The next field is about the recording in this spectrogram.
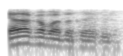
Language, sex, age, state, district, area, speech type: Tamil, male, 30-45, Tamil Nadu, Madurai, urban, conversation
